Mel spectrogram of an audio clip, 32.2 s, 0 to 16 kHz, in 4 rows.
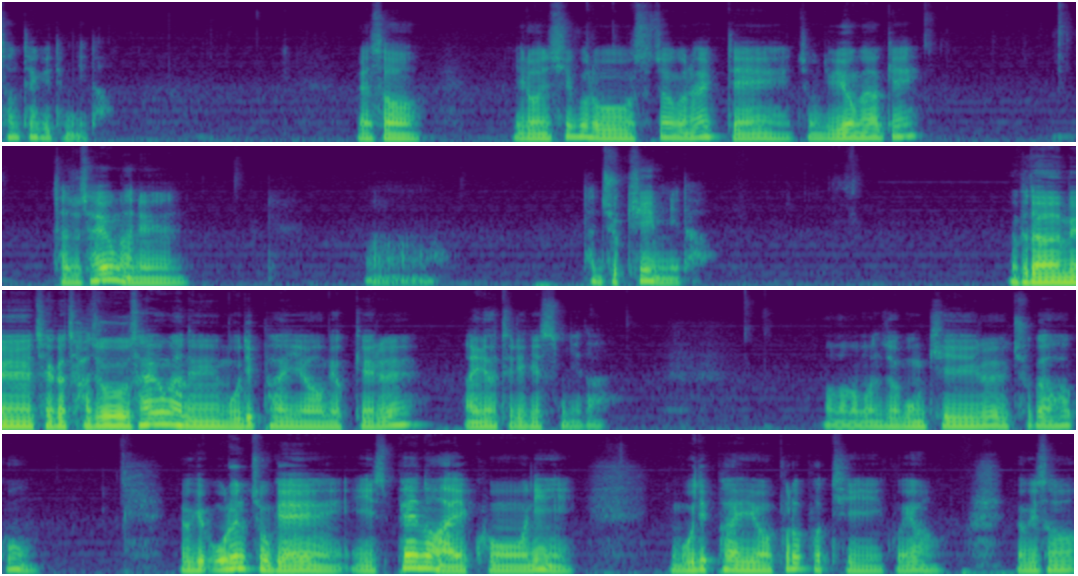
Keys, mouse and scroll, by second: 4.6 g, 6.9 g, 7.9 alt+z, 13.8 Tab, 21.7 shift+a.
